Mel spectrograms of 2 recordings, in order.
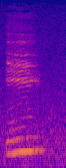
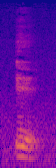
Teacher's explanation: And our mouth opens a bit more when we say I.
